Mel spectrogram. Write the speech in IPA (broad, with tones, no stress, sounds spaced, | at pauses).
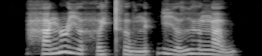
h a˧˥ ŋ ɹ i˨˩ ə̯ h ə˧˥ j t̪ʰ ə˨˩ w n ə˦˥ k̚ ɣ i˨˩˦ ə̯ ɣ ɨ˧ ə̯ ŋ a˨˩˦ w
